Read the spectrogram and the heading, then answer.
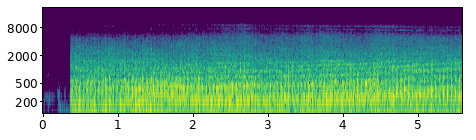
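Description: A loud, steady helicopter roar begins abruptly and holds for several seconds, the rotors' rapid thumping churning overhead with no voices: five small helicopters and a Super Puma dropping water over about 4 square kilometres of a wildfire near the railway viaduct of Brusio.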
